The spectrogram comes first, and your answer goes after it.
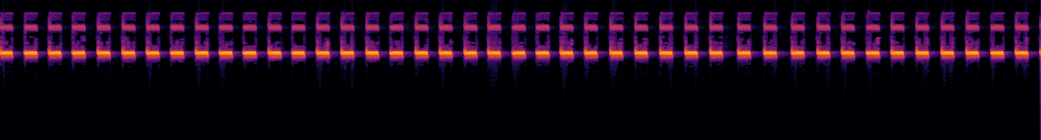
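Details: Male cricket chirping on a summer evening: steady high, shrill chirps about four times a second, evenly spaced and unbroken, with no other sounds in the background.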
